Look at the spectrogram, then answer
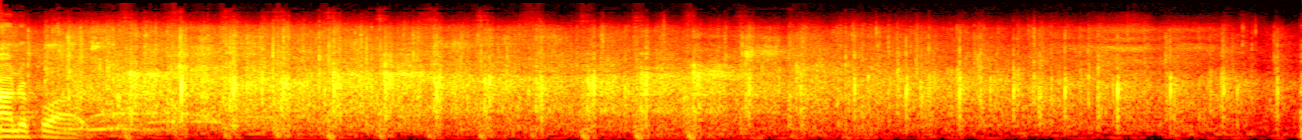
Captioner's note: everyone applauding; attendees cheering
